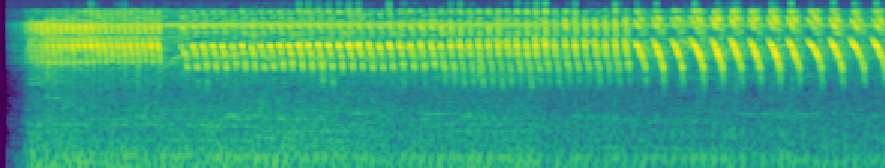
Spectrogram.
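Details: Canary song for training other birds: a long run of rapid repeated notes, first a dense buzzy trill, then faster sweeping downslurred notes growing louder toward the end, over faint low background hum.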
